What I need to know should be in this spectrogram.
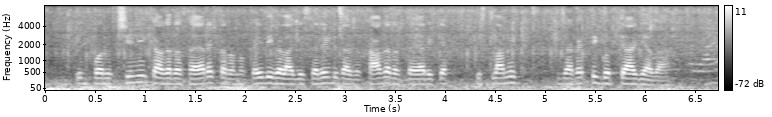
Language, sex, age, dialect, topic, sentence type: Kannada, female, 18-24, Central, agriculture, statement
